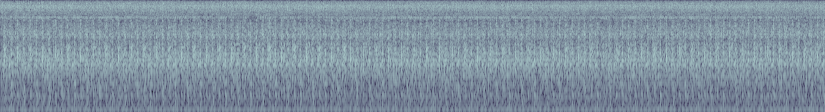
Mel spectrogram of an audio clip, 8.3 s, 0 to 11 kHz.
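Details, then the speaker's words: 1992 Chevrolet Caprice wagon parts car, sat in a field, thought seized; oil nearly new, about a quart low. Deep idle with fast regular tick about four per second, louder on restart; owner suspects lifters, unconfirmed. "see if we can uh fire back up and get those lifters to quiet down uh that sounds a little louder gun"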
